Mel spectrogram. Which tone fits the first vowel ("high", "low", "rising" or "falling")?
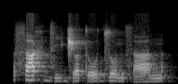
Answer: high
